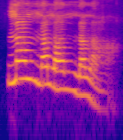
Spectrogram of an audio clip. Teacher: it's voiced and the tip of the tongue touches the alveolar ridge, that little bumpy area just behind the upper front teeth. The sides of the tongue are lowered, allowing air to flow around the sides of the tongue. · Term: light L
